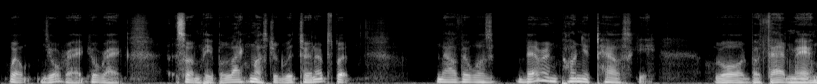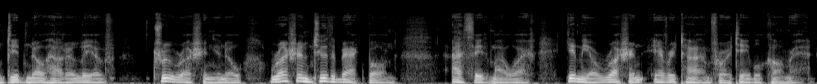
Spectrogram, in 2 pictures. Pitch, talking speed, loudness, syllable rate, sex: 100 Hz, 175 wpm, -18 LUFS, 5.5 syllables/s, male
